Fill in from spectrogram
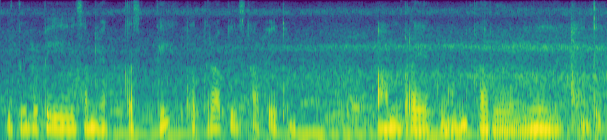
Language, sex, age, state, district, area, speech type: Sanskrit, female, 18-30, Kerala, Thrissur, urban, spontaneous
